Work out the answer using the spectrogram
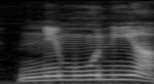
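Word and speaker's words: pneumonia: बढ़िया आधे लिखिए को निमोनिया है और निमोनिया का आपको मैं बता दूं यह पीछे पड़ता है P N-you M ओ एन आई ऐ एस पी साइलेंट होता है और एंड से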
